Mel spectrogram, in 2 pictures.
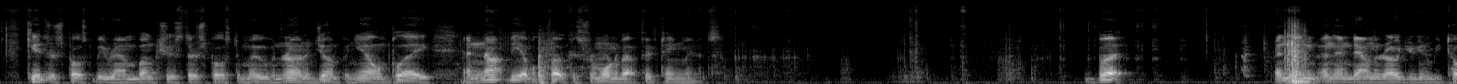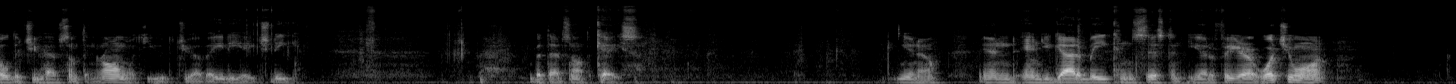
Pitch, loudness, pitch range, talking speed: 90 Hz, -26 LUFS, 85-95 Hz, 155 wpm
